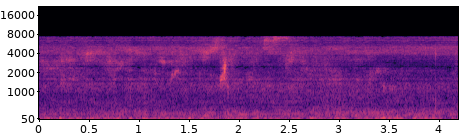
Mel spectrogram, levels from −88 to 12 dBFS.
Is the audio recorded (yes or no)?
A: no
